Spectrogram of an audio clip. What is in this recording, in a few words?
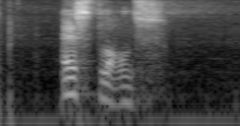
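"Estlands", Dutch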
